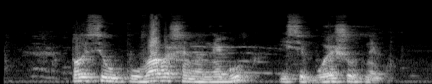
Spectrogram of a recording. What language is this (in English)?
Bulgarian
